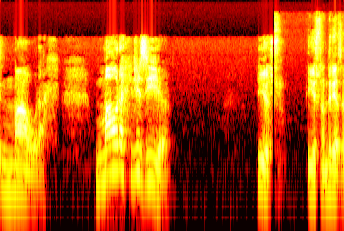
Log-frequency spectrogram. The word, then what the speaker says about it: Maurach: Se escreve Maurach, com CH no final. Maurach. M-A-U-R-A-C-H. Maurach, com CH no final. Mas fala-se Maurer.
